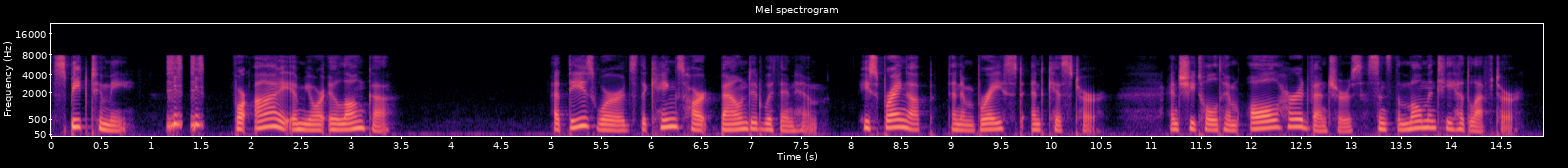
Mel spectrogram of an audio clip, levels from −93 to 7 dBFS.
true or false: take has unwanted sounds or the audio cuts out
true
